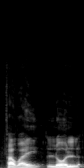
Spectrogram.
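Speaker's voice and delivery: فویلل with a held doubled ل; drawn-out فویلل, ending on lam; nun turned lam. Shown as a demonstration. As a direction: slowly recite فویلل, the final n turned to l.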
